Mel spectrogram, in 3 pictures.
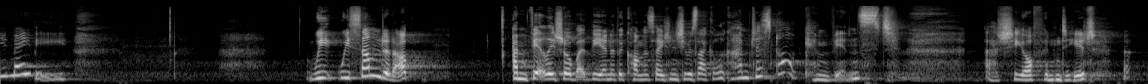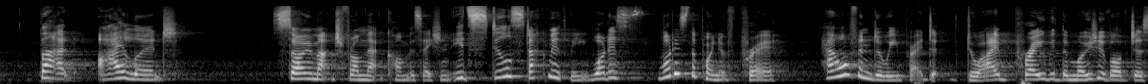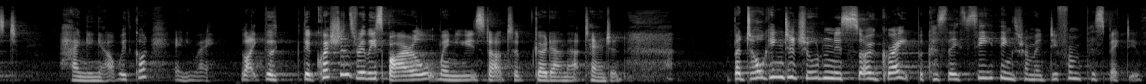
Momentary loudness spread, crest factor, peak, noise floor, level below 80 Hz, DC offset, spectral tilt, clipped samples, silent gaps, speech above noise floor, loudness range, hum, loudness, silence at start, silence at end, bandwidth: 18 LU; 22 dB; 0 dBFS; -59 dBFS; -60 dBFS; under 0.1%; -1.5 dB/octave; under 0.1%; none; 37 dB; 5 LU; none; -20 LUFS; 0 s; 0.05 s; 16.5 kHz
